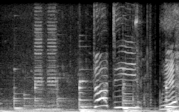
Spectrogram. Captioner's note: horn honks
